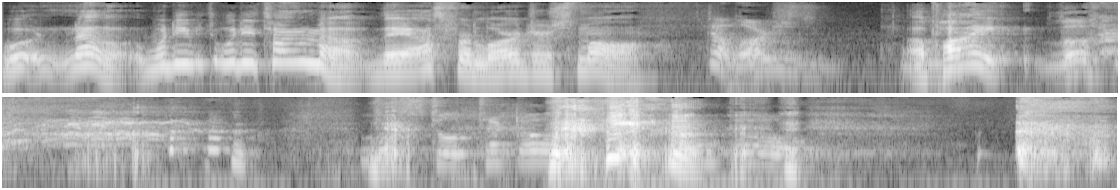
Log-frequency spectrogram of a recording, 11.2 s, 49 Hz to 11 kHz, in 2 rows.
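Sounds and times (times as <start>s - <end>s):
speech: 0.0s - 9.8s
laughter: 5.4s - 9.7s
person coughing while recovering from pneumonia: 8.3s - 9.8s, 10.6s - 11.1s
throat clearing: 8.4s - 9.6s, 10.6s - 11.1s.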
